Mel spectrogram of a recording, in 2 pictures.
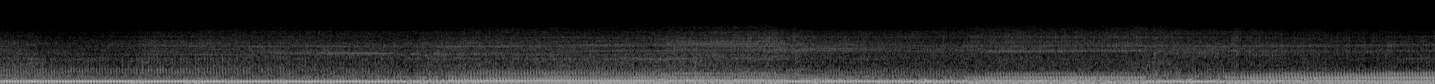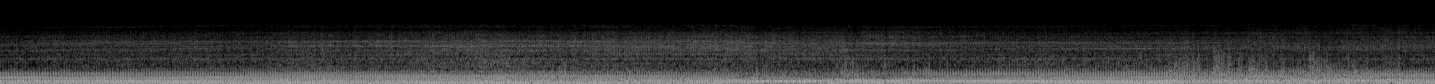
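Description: Honda Rebel 250 motorcycle engine running under way, heard from the bike as it is ridden, its pitch rising and falling a few times with the throttle.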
